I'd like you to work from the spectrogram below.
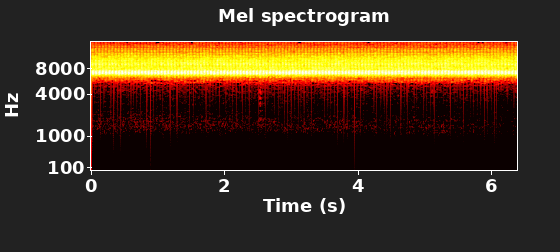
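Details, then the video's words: Grasshoppers keep up an unbroken, piercing high trill with an even pulse of roughly four per second, with no other sounds. "3 Hours of Grass Hopper Sounds"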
